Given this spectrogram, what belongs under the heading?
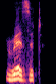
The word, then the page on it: resat: Indian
